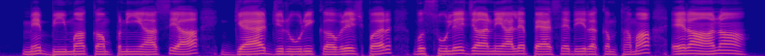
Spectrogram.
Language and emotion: Dogri, surprised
